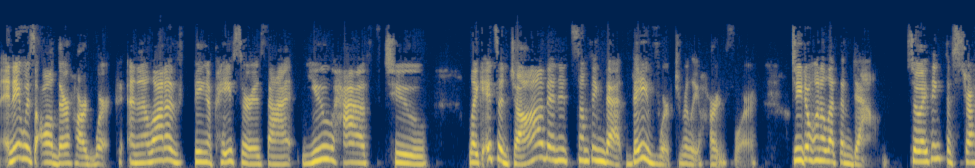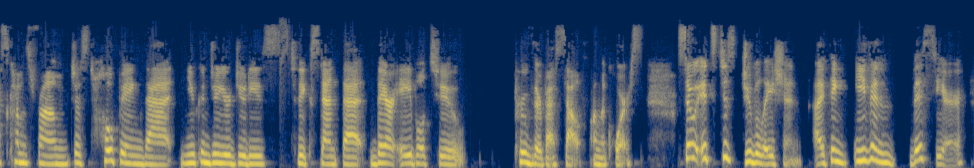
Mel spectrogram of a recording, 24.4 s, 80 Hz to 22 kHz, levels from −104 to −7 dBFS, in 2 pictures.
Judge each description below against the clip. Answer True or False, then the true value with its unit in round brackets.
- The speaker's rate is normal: True (195 wpm)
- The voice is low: False (210 Hz)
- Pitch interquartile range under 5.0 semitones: False (5.3 semitones)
